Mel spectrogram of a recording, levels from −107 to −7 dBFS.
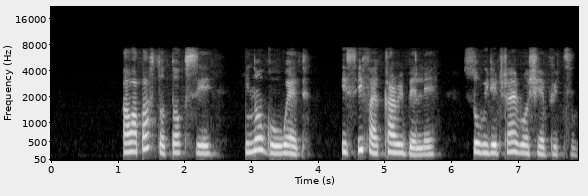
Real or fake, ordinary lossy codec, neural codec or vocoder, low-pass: fake; none; vocoder, 44.1 kHz, 128 mel bands, Pupu-Vocoder; 7.2 kHz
